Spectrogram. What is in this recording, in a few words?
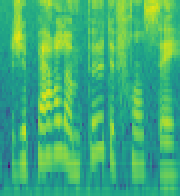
"je parle un peu de francais", French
